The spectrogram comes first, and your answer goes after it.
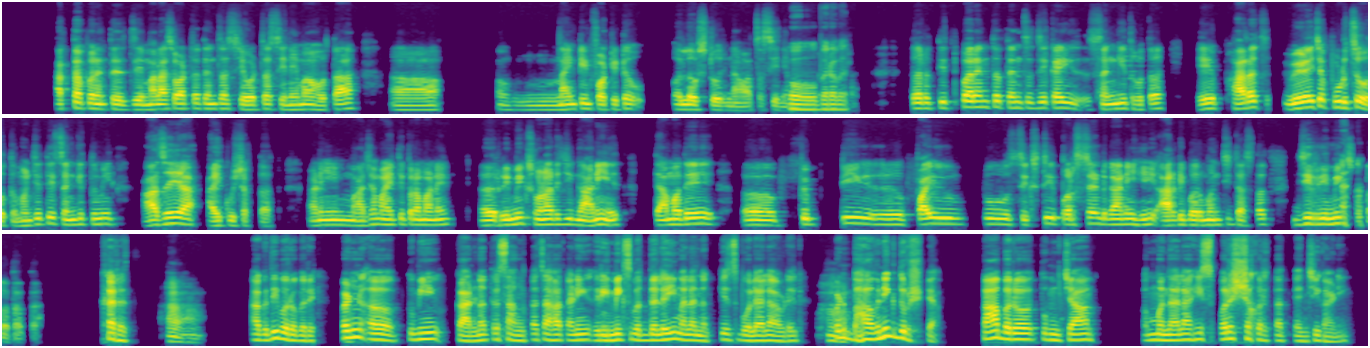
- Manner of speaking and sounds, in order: horn; in English: "रिमिक्स"; in English: "फिफ्टी फाइव टू सिक्सटी पर्सेंट"; in English: "रिमिक्स"; chuckle; in English: "रिमिक्सबद्दलही"
- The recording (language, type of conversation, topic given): Marathi, podcast, कोणत्या कलाकाराचं संगीत तुला विशेष भावतं आणि का?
